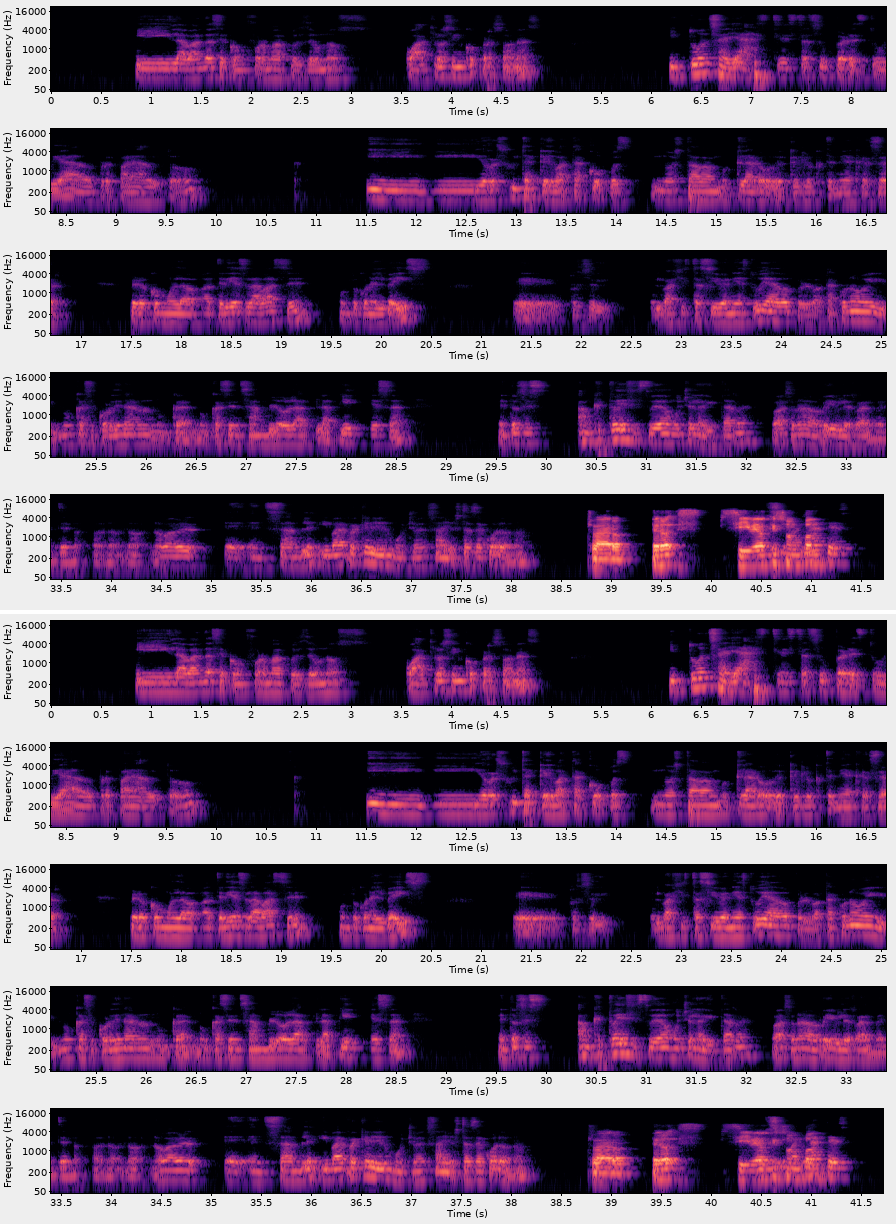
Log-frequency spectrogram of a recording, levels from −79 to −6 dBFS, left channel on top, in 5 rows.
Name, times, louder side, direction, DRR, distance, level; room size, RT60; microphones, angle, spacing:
voice 1, 0.8-3.1 3.6-4.9 6.2-9.8 11.5-14.1 14.4-16.8 17.5-19.2 19.6-20.4 21.3-22.3 22.7-28.6 29.5-30.0 30.3-34.9 35.1-38.1 40.5-41.4, right 1 dB, 30° right, -1 dB, 1.0 m, -34 dB
voice 2, 38.8-39.1 39.4-41.1, left 5 dB, 70° left, 9 dB, 0.6 m, -23 dB
4.7 x 3.3 x 3.3 m, 0.33 s
head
